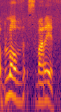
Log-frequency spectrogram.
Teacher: it has that funny D at the end, which is actually a TH sound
